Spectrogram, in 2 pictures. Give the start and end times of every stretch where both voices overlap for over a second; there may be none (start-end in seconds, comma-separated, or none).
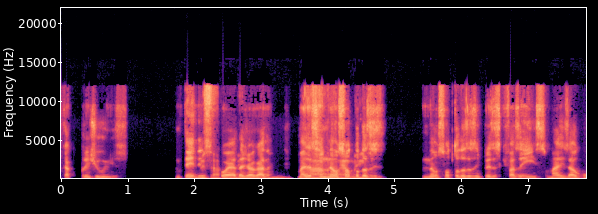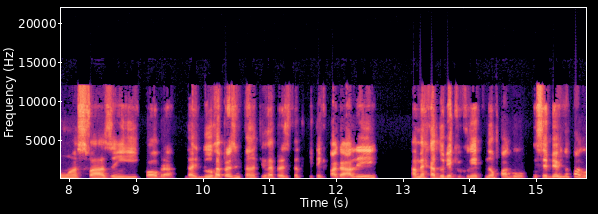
2.0-4.7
